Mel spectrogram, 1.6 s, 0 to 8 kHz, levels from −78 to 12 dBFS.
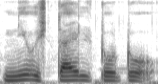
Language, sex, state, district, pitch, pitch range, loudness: Hindi, male, Jharkhand, Deoghar, 150 Hz, 145-155 Hz, -15 LUFS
